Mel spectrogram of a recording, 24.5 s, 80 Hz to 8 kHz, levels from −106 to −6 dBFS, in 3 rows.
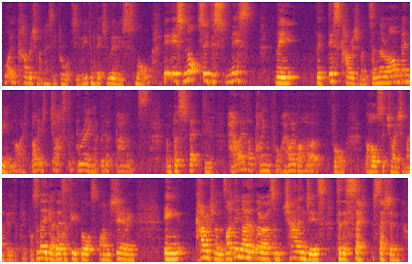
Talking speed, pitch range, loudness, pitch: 170 wpm, 140-165 Hz, -25 LUFS, 150 Hz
